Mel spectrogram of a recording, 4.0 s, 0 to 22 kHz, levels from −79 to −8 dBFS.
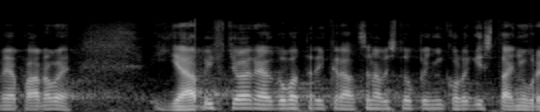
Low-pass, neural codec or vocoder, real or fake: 10.8 kHz; codec, 44.1 kHz, 7.8 kbps, DAC; fake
